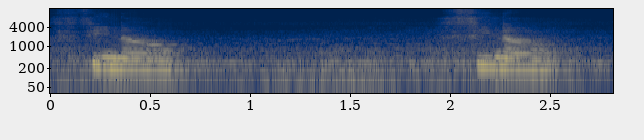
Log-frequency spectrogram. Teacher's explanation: o fi está bem, mas nal ouve-se muito mais.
